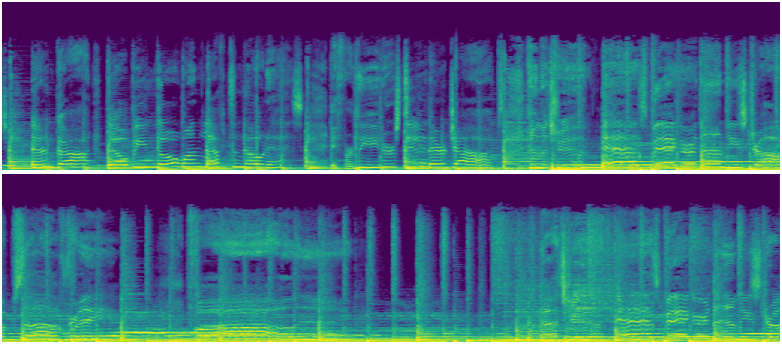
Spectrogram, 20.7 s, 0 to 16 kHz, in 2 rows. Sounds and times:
Jazz: 5.1 - 20.7
Tender music: 6.8 - 20.7.

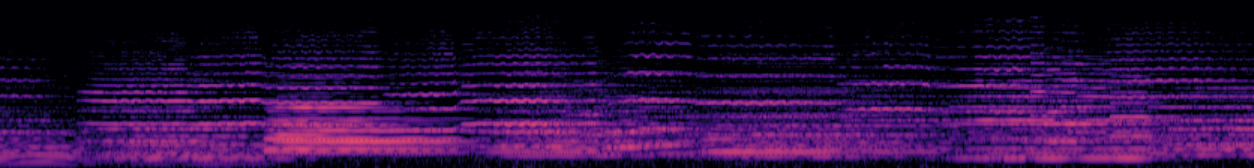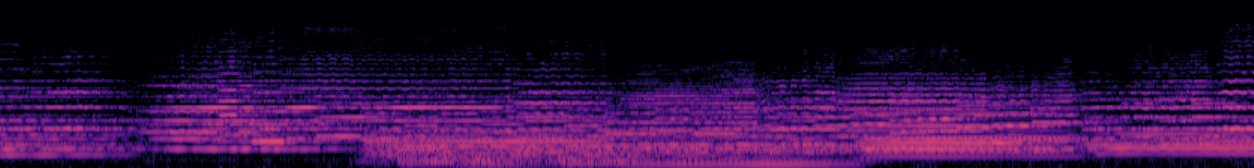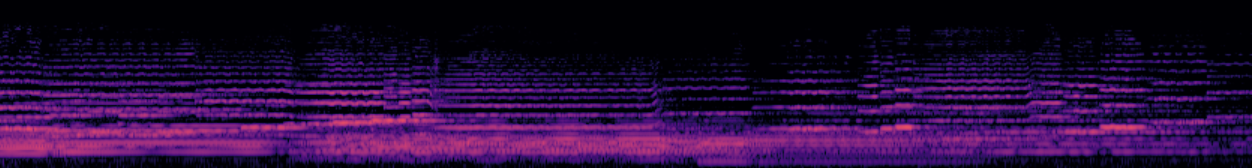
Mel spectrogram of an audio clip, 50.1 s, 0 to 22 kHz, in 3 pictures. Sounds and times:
Violin, fiddle: 0.0 - 50.1.

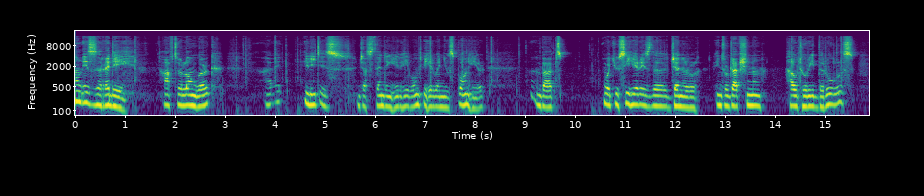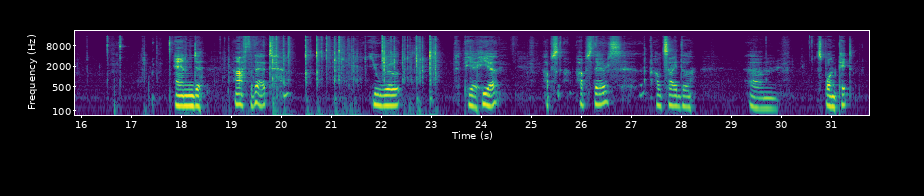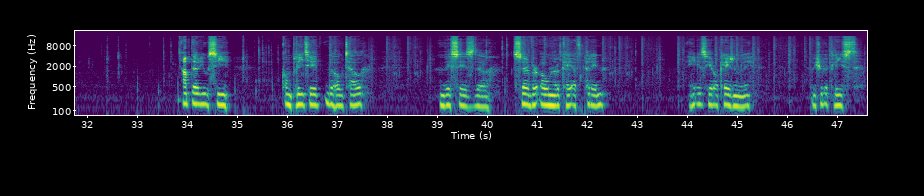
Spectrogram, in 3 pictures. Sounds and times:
Computer keyboard: 3.1 - 10.6, 14.4 - 15.4, 16.1 - 19.1, 19.8 - 23.2, 32.3 - 34.0, 35.1 - 39.4, 40.0 - 44.0.

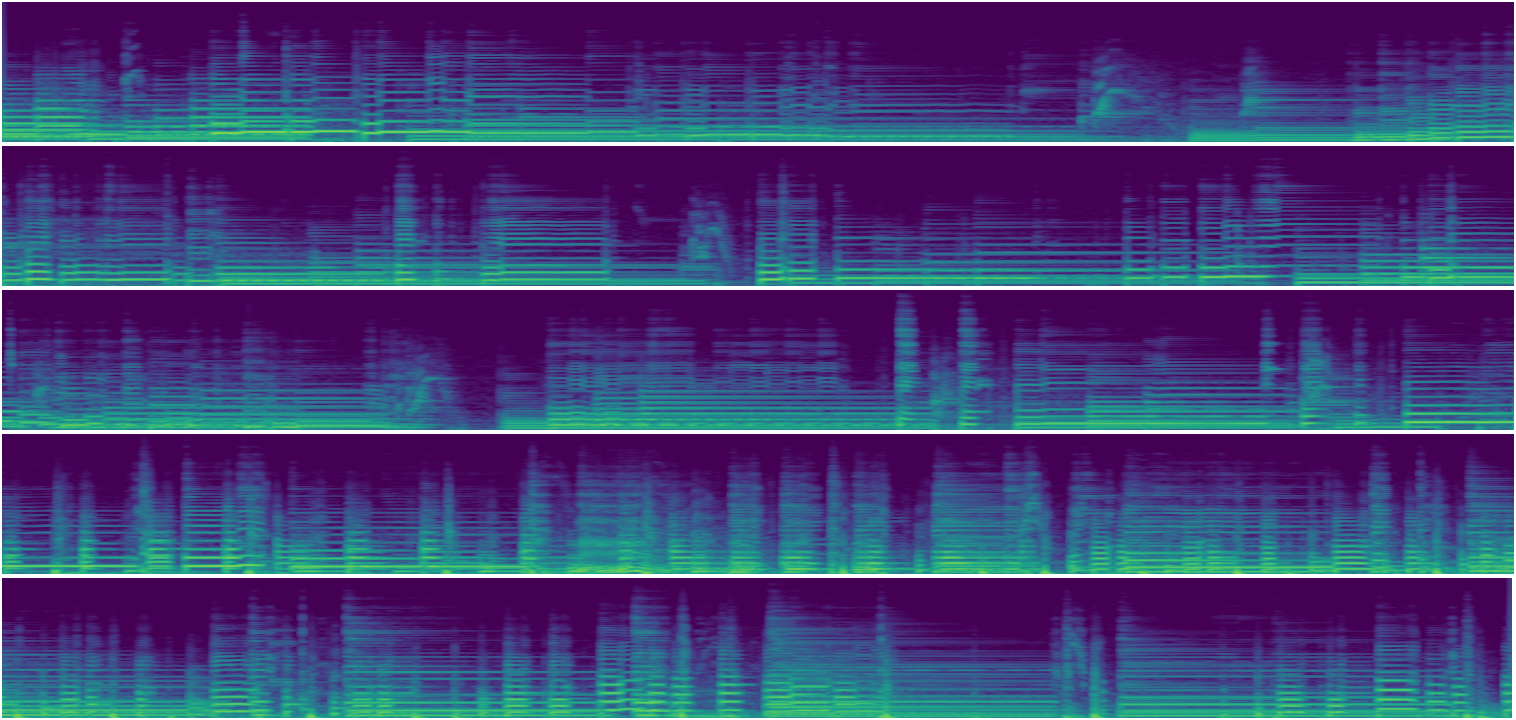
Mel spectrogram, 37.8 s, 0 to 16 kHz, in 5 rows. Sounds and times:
Bass guitar: 0.0 - 37.7
Inside, small room: 0.0 - 37.7.

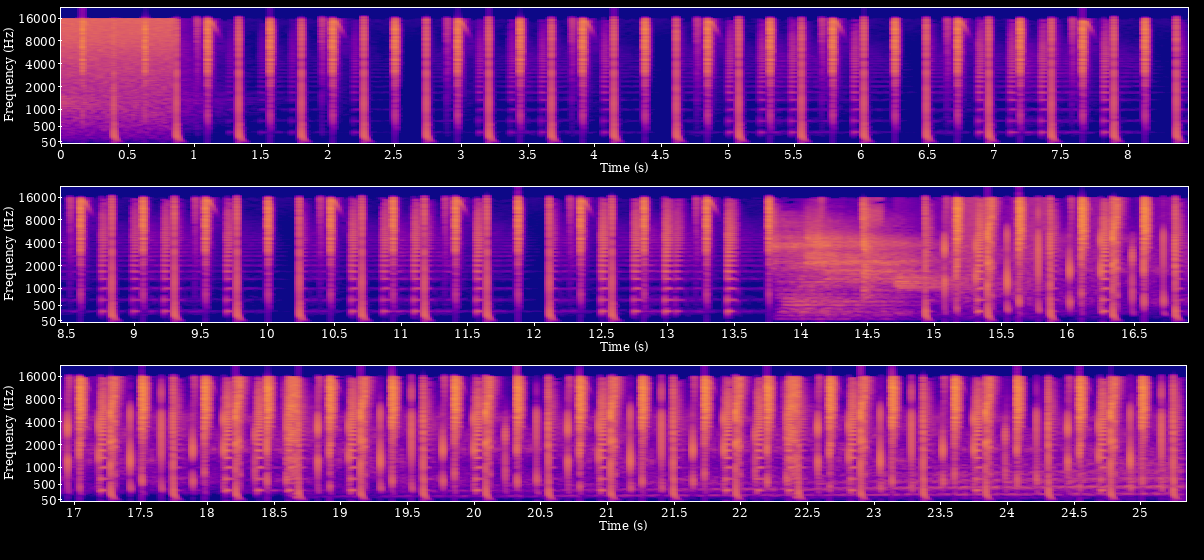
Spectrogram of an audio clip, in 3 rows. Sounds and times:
Drum machine: 0.0 - 25.3.

